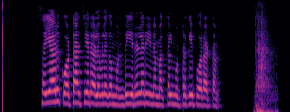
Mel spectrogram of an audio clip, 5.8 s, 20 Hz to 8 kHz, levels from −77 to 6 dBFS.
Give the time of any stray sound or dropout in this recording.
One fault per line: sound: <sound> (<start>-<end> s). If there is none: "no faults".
sound: thud (5.1-5.6 s)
